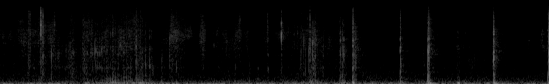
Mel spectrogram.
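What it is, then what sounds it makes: Nitrile rubber gloves. Thin black nitrile rubber gloves worn on both hands are pulled on, stretched, snapped at the cuffs and fingers, and rubbed together. A steady crinkling, squeaky rub runs under a low rumble, broken by sharp, bright snaps that cut off quickly.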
